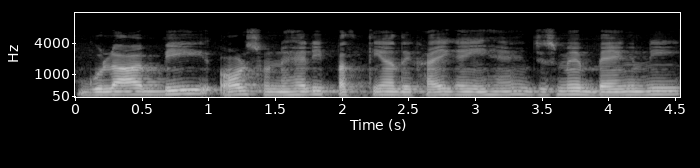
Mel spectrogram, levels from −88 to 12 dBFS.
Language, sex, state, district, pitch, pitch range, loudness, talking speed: Hindi, male, Uttar Pradesh, Hamirpur, 130 Hz, 125-135 Hz, -17 LUFS, 130 wpm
